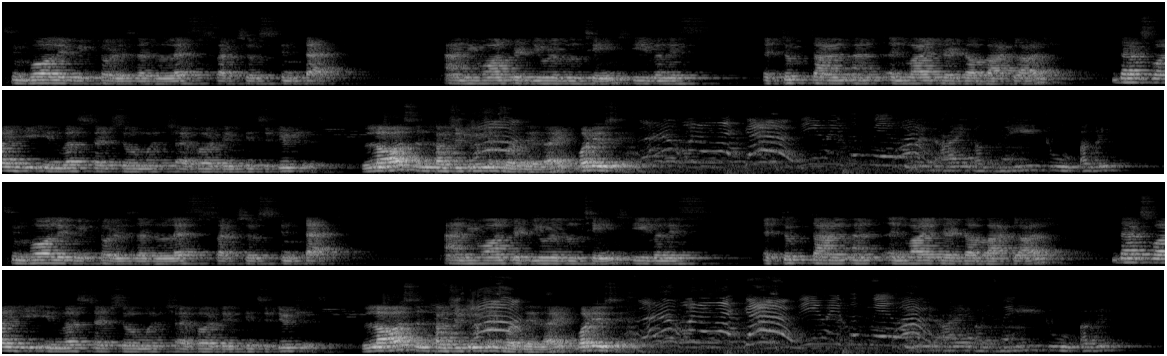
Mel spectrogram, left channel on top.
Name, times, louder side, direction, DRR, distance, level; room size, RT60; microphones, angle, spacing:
voice 1, 0.0-3.2 4.4-7.0 7.6-10.5 11.1-17.9, equal, 30° right, -4 dB, 1.9 m, -29 dB
sound 1, 15.6-21.9, right 5 dB, 45° right, 0.7 m, -40 dB
voice 2, 20.7-22.6, equal, 25° left, -1 dB, 2.8 m, -40 dB
14.0 x 9.9 x 3.3 m, 0.82 s
head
